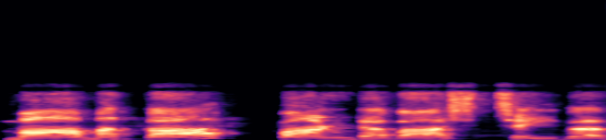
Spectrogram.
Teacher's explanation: we do not chant the visarga completely. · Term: upadhmaniya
